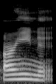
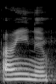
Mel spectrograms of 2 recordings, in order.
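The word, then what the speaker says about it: عين: இப்போது இது ஐனு, இது 18வது எழுத்து. இதற்கு புள்ளிகள் கிடையாது, மேலே கீழே புள்ளிகள் கிடையாது. உச்சரிப்பு ஐனு. இதை தொண்டையில் நெரிச்சு சொல்லணும். ஐனு, ஓகேவா?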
